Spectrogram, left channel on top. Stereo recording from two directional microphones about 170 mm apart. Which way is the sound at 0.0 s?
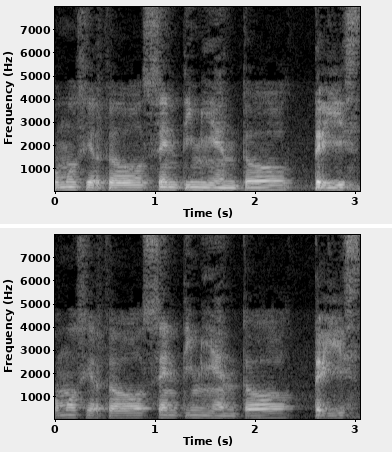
Centre (ahead or behind).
